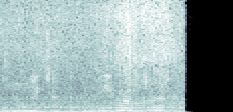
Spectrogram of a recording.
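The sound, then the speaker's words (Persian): Honeybees buzz steadily around hives at beekeeping farms in Herat province, Afghanistan, a dense, continuous hum of many insects, with no talking, lasting under two seconds before cutting off abruptly. “البته اصلاح می سازم که این گزارشی که نشد در مورد وضعیت زنبورداری در ولایت هرات افغانستان بود”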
